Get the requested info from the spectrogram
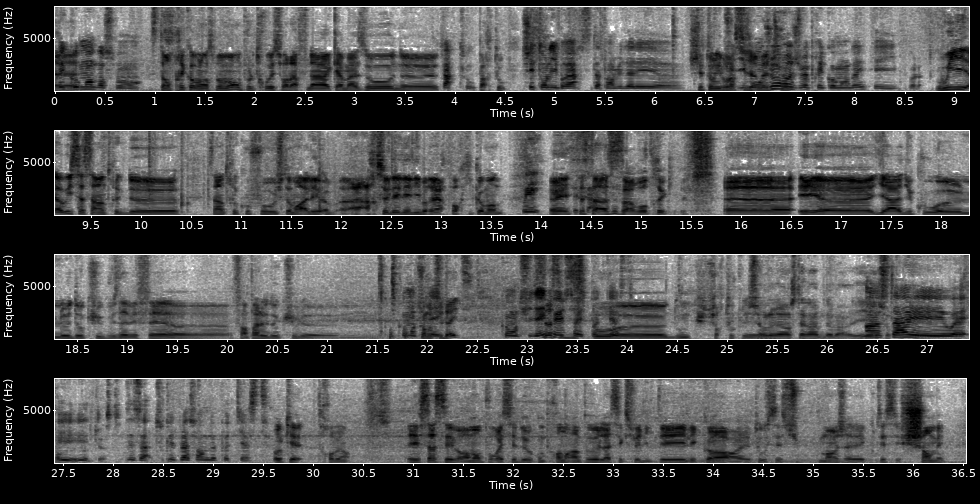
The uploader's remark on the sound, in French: en direct du van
